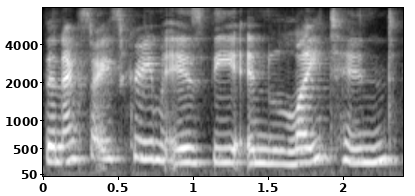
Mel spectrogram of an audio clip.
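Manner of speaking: ordinary talk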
